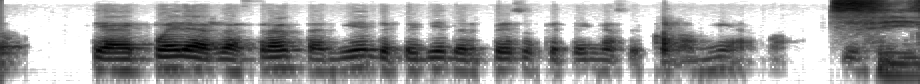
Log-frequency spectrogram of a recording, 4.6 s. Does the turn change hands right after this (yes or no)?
yes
